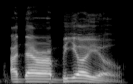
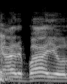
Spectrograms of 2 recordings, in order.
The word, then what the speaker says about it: Adarabioyo: Obviously, we're going to talk about Tosin Adarabioyo. That's how you say his name. That's how you say his real name. You guys say Adebayo like he is Emmanuel Adebayo.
